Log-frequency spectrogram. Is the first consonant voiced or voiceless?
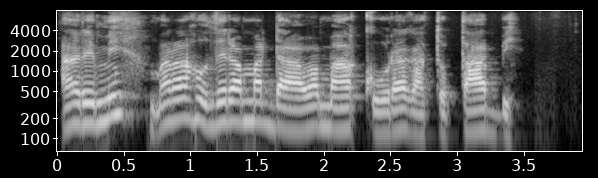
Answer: voiced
